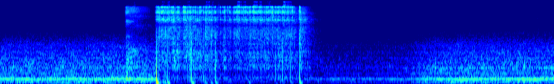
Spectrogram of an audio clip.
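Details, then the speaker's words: Welding while building a steel switch frog, at the right settings: steady, dense crackle like frying bacon for under two seconds; normal arc sound. "That sounds right. Yeah, it's Bacon. frying bacon. That's when you know you're doing it right."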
